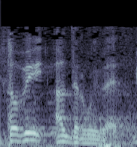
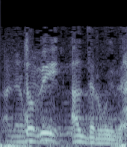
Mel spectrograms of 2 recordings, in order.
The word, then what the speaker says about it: Toby Alderweireld: Toby Alderweireld. – Bien. – Toby Alderweireld.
